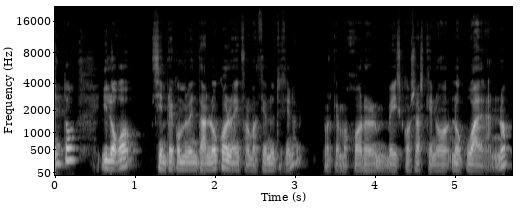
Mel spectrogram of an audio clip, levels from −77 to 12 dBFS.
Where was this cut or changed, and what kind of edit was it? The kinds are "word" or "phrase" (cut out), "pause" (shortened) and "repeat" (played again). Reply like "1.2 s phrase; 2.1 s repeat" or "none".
none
